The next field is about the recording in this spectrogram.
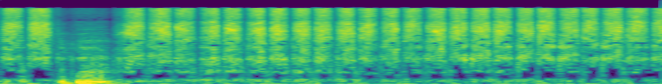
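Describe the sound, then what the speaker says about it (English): Rapid rhythmic scratching of sandpaper rubbed back and forth by hand along the edges of a wooden cribbage board, close and steady, about five strokes a second. "Gives them a nice sanding though,"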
